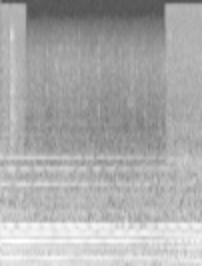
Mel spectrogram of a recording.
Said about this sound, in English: I opened the show with a couple of wet, rainy, watery field recordings that I made recently on the west coast of Cork, in Ireland, on the Beara Peninsula, where I went to visit an Irish Atlantic rainforest, which was very beautiful.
